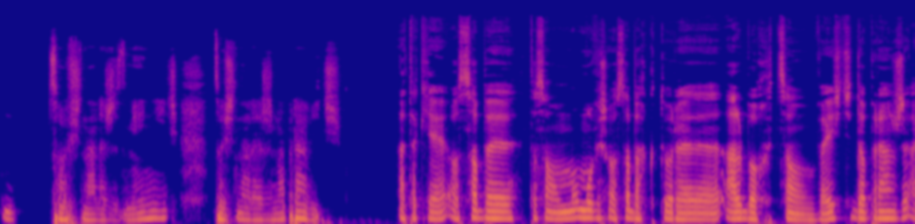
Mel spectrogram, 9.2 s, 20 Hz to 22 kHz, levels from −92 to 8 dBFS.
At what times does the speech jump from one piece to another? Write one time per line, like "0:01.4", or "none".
none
